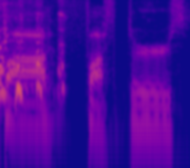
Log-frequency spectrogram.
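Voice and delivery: slow, careful Fo-, Foster's in mock Australian; imitating an Aussie accent. Host proudly tries the Aussie word again. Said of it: "Got it".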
